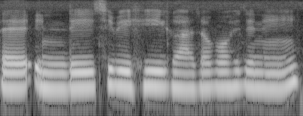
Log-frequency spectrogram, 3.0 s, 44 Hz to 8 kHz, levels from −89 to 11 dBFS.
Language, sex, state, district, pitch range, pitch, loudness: Chakma, female, Tripura, Unakoti, 155-165 Hz, 160 Hz, -14 LUFS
